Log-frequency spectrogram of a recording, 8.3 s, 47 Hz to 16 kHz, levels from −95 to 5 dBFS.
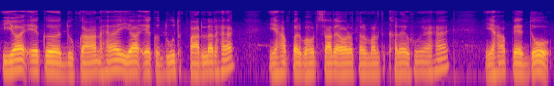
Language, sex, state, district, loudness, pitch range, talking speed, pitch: Hindi, male, Bihar, West Champaran, -16 LUFS, 110-125 Hz, 160 wpm, 120 Hz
